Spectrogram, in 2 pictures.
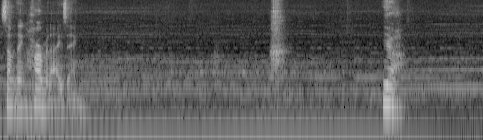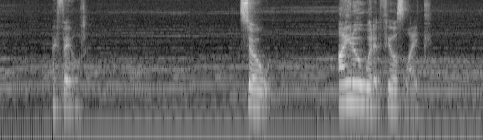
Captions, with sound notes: Something harmonizing. [exhaling] Yeah. I failed. So I know what it feels like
